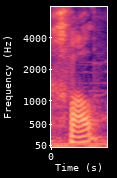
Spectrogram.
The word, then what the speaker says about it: Hval: It's just Hval. Hval. Okay. Don't worry about the H.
